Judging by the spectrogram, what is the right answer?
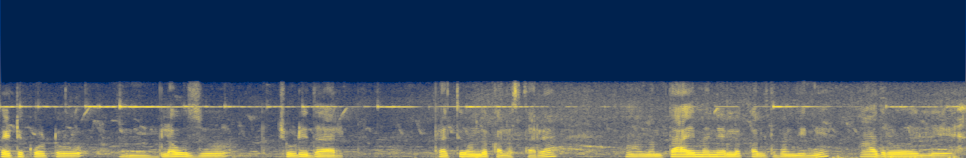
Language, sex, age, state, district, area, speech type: Kannada, female, 18-30, Karnataka, Vijayanagara, rural, spontaneous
